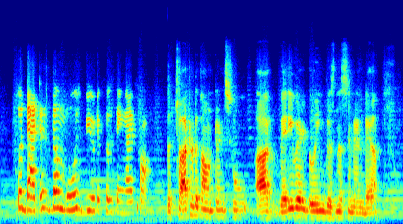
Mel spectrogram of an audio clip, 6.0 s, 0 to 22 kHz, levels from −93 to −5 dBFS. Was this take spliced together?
yes; 1 cut; at 2.5 s

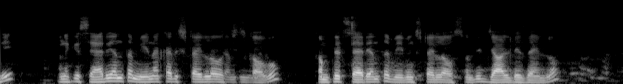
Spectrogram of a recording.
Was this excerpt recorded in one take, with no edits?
no; 1 cut; at 2.4 s

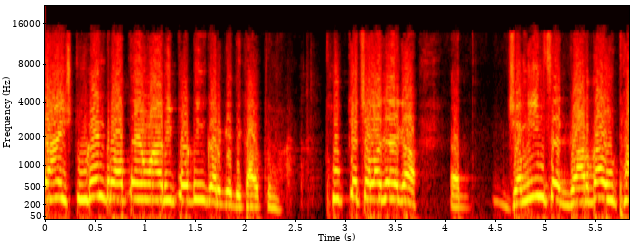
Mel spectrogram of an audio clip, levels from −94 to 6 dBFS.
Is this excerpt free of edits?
no; 1 cut; at 2.8 s

